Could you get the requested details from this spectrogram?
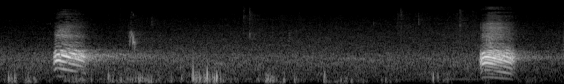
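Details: Large-billed crow startled by an unexpected call overhead, 2 September 2022; two loud harsh caws about four seconds apart, with light rustling and clicking sounds between them.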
